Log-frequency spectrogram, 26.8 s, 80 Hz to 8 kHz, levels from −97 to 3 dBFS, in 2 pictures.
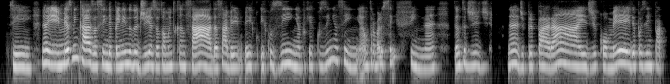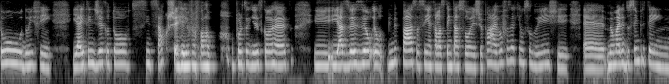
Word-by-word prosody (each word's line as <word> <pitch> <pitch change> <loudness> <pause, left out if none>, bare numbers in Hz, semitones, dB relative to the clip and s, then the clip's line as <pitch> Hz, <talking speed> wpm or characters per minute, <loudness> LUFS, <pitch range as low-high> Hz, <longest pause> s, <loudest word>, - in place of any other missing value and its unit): Sim. 205 -2 0 0.2
Não, 255 0 +4
e 230 -3 +5
mesmo 260 +7 +6
em 340 - 0
casa, 260 -7 +6
assim, 215 +2 -1
dependendo 220 +3 +2
do 230 0 +2
dia 210 +3 0
se 215 - -5
eu 205 - -2
tô 210 0 -2
muito 215 +1 -2
cansada, 215 -3 +6
sabe, 205 -1 -2
e 210 - 0
e - - -13 0.2
e - - -7
cozinha, 220 +1 -2
porque 215 +1 -8
cozinha, 235 +8 -5
assim, 255 -9 -4
é - - -5
um 220 - -2
trabalho 230 +1 -3
sem 260 -1 -6
fim, 210 +4 -6
né, 185 +2 -6 0.3
tanto 220 +5 0
de 220 0 -5
de, 205 +1 -13 0.4
né, 245 0 +1
de 205 0 -7
preparar 215 +2 +2
e 210 0 0
de 200 +1 -7
comer 210 +5 +3
e 235 - -2
depois 220 0 -3
limpar 215 -1 -4
tudo, 245 -3 +1
enfim. 220 -3 -6 0.5
E 210 - 0
aí 210 +2 +3
tem 250 +1 -2
dia 240 +2 0
que 245 - -7
eu - - -4
tô, 240 -1 -3
assim, 235 +1 -9
de 235 - -11
saco 225 -2 -6
cheio 220 0 +4
pra 225 -1 -1
falar 215 0 +1
o 215 0 -7 0.3
o - - -10
português 235 -1 -2
correto. 235 0 0 0.5
E 225 0 -2
e 235 - +6
às 225 0 +3
vezes 240 0 +3
eu 245 0 +4
eu 235 -2 -1
e 230 - -6
me 260 +3 -3
passa, 255 -2 +3
assim, 225 0 -5
aquelas 210 -1 -2
tentações, 215 -2 -3
tipo: 205 +4 -10
"Ai, 240 -2 -1
vou 245 +2 -6
fazer 280 +3 -7
aqui 285 -1 -10
um 260 - -7
sanduíche", 225 -5 -8 0.3
eh, 185 -1 -2
meu 225 +1 0
marido 235 0 +1
sempre 280 +4 -5
tem, 230 -5 -3
220 Hz, 190 wpm, -22 LUFS, 210-240 Hz, 0.5 s, mesmo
